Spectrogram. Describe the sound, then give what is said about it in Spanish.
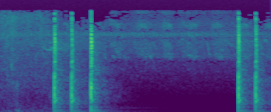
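Three sharp knocks rap on the wooden door of Mary Malon's cabin, then a short pause before another set of three knocks, clear with no voices. “Voy para allá, llamo a la puerta, recojo a Chris y nos vamos de vuelta a casa.”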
